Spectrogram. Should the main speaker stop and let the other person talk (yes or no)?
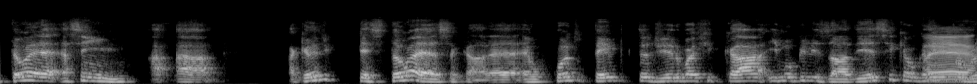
no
